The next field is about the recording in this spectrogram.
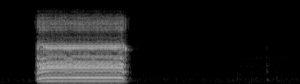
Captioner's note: buzzer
